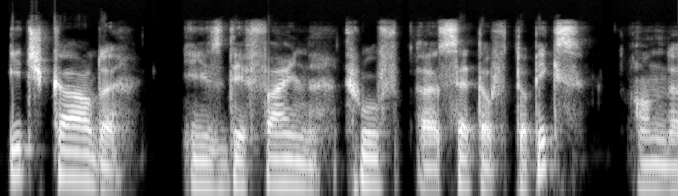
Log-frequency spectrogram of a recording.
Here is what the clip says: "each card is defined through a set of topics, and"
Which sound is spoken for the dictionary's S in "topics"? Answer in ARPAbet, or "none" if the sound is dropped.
S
